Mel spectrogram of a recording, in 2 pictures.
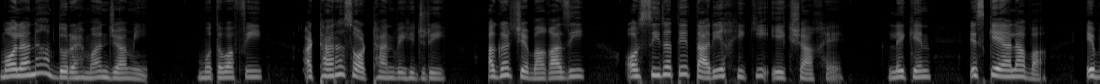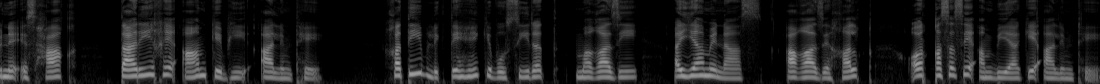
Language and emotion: Urdu, neutral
